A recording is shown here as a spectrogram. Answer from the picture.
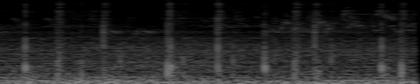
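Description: Footsteps of several people walking on a hard floor, shoes clicking irregularly at about five steps a second, over a faint low hum.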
